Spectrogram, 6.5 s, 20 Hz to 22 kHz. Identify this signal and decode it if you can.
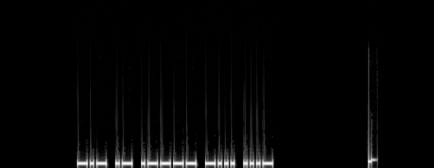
Morse code, heard as a keyed tone, about 25 wpm, 700 Hz. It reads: KA1BV
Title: USA Call Signs - 5 Characters - 3x Character Spacing - 25wpm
